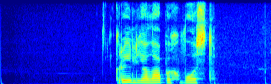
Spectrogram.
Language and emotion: Russian, neutral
